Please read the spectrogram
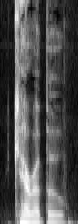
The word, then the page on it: caribou: American English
